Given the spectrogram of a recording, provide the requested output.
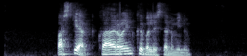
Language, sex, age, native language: Icelandic, male, 30-39, Icelandic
